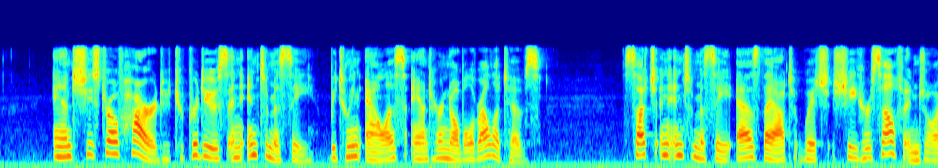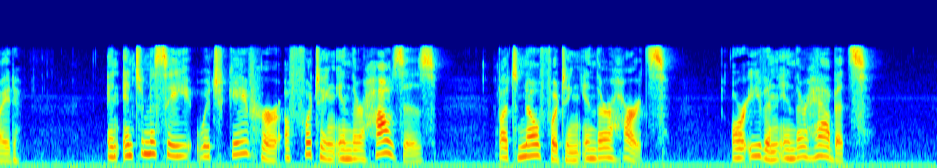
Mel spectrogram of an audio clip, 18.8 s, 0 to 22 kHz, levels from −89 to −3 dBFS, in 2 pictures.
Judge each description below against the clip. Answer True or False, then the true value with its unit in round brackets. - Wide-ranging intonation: True (6.0 semitones)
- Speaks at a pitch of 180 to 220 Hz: True (185 Hz)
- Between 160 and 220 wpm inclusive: False (140 wpm)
